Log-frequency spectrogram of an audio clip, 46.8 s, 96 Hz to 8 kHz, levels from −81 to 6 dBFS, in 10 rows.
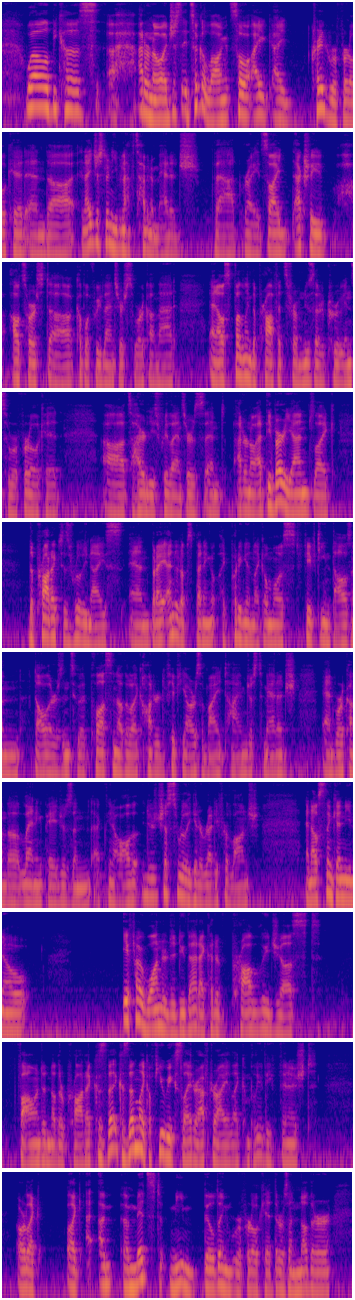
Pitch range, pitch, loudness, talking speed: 105-125 Hz, 115 Hz, -32 LUFS, 210 wpm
